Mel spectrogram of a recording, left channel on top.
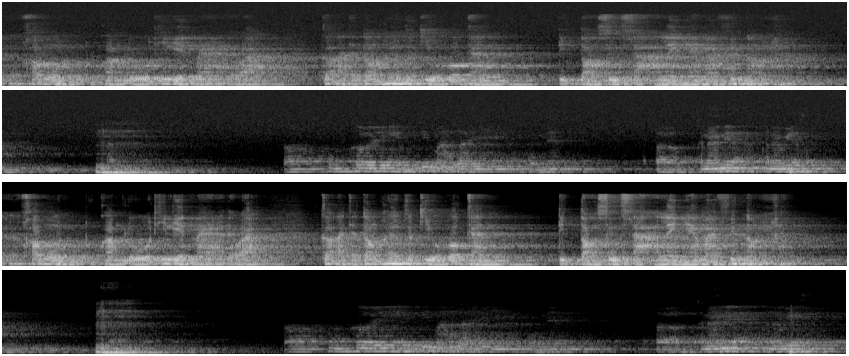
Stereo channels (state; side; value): noise; left; hiss, 22 dB below the sound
